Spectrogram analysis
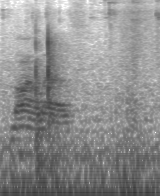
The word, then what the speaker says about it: Lyell: Lyell Ave. Lyell Ave. If you don't say it right, they're gonna get lost out there.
